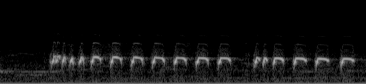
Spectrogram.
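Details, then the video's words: Local zebra dove calling: a long run of quick, stuttering cooing notes near one pitch, fourteen or so short pulses in two rapid bursts with a brief gap, over faint background hiss. "SUARA MEMANGG PERKUTUT LOKAL"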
